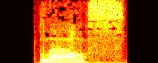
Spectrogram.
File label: "blouse", spelling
